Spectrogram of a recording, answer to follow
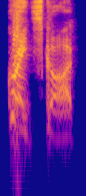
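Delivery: high, loud eccentric-scientist exclamation; Doc Brown impression. Likening the professor to Back to the Future, excited Doc Brown. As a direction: burst out like an excitable movie scientist. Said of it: "like an Australian accent I'm doing".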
